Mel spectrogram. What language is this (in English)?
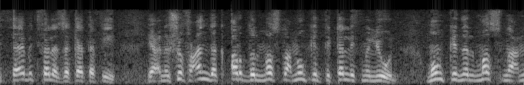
Arabic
